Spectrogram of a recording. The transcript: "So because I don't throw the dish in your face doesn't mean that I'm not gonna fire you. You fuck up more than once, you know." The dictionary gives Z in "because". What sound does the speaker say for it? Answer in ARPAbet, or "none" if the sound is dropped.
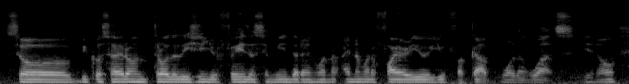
S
